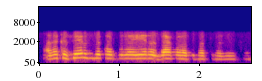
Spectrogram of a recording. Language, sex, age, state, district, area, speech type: Kannada, female, 30-45, Karnataka, Udupi, rural, conversation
